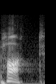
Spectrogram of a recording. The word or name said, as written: pocked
